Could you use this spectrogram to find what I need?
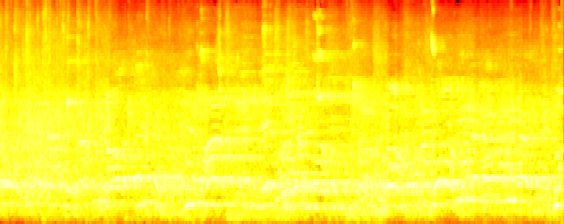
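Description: A ball thumps on a wooden floor.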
